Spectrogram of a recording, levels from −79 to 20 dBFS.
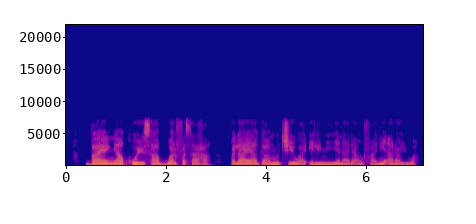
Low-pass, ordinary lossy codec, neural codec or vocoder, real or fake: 7.2 kHz; none; codec, 16 kHz, 8 kbps, FunCodec, trained on LibriTTS, 25 frames a second; fake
